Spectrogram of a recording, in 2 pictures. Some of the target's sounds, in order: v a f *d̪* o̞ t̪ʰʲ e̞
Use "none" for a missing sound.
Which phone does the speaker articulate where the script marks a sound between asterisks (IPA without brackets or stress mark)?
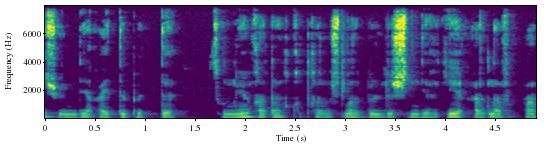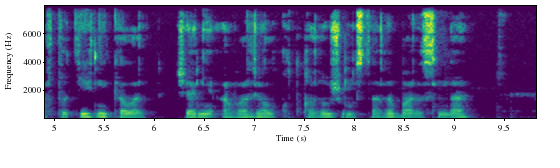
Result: t̪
